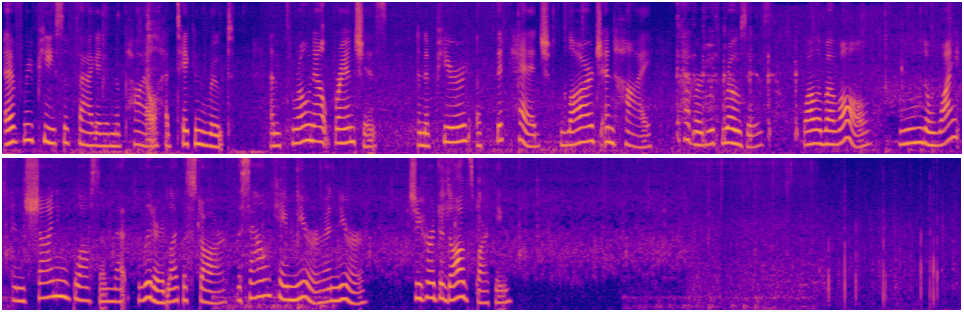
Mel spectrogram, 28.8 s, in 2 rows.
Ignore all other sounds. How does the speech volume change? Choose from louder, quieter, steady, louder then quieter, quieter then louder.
steady.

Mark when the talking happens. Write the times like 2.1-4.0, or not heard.
0.0-11.4, 12.0-22.1.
